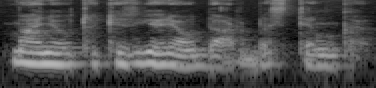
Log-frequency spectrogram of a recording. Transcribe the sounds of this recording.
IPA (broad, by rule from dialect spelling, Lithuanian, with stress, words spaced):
ˈmɐn jɛʊ toːˈkʲɪs ɡʲɛˈrʲɛʊ ˈdɐrbɐs ˈtʲɪŋkɐ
